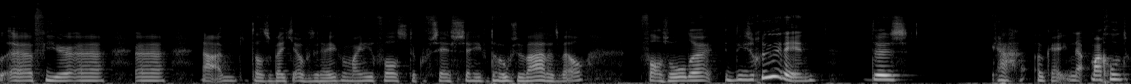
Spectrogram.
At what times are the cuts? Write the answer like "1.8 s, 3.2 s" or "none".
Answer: 1.4 s, 4.9 s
